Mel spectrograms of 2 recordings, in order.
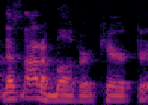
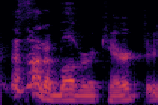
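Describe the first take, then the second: First: Quoting him lower and quieter; low, quiet quote. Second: Repeating "That's not above her character" low and soft; low, quiet quote. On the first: Retelling what he said in a low, quiet voice. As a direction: drop the voice low on "that's not above her character". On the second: Repeating his words low and quiet to the chat. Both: Retold or imitated. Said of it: "and he's saying".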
